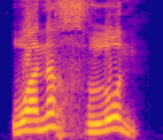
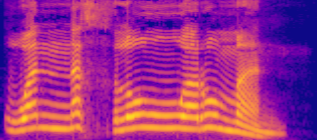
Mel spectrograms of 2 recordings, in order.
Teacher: Huruf nunnya ini suka ditasydid, jadinya wan nakhlun.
